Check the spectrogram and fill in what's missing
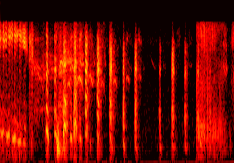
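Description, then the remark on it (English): A person's voice mimics a horse whinny, a loud, quavering bleat that breaks into rapid pulses, slows into separate stuttering bursts, then ends in a short final rasp. “And I bet the horse is whinny throughout the entire thing, too.”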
